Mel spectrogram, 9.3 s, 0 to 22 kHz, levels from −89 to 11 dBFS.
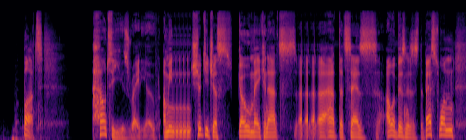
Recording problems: audio stuttering; at 3.5 s and at 6 s

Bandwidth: 15 kHz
